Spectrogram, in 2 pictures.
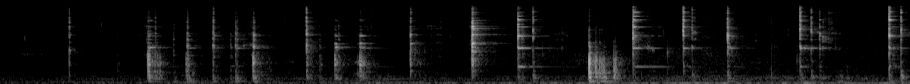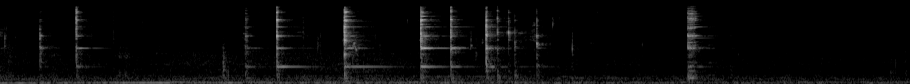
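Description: A kitchen utensil clinking repeatedly against a bowl, in quick irregular strikes that each ring briefly, as when mixing in a bowl. The clinks start about a second and a half in, run on for over ten seconds at two or three a second, and end with one last clink after a short pause.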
